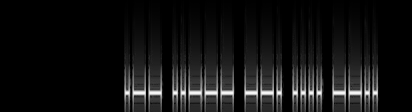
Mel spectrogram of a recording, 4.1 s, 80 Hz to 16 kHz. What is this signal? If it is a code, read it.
Morse code, heard as a keyed tone, about 30 wpm, 700 Hz. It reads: W2GHZ
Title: USA Call Signs Repeated 2x 30wpm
